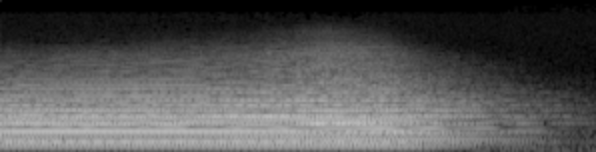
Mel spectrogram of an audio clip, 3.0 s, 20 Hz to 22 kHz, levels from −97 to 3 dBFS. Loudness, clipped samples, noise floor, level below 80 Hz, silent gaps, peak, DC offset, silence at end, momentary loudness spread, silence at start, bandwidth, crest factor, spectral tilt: -24 LUFS; under 0.1%; -50 dBFS; -72 dBFS; none; -10 dBFS; under 0.1%; 0.3 s; 10 LU; 0 s; 11.5 kHz; 14 dB; -5.5 dB/octave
